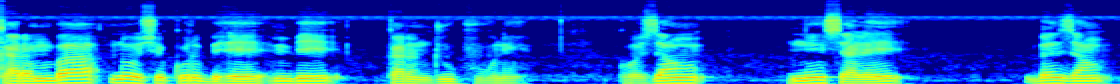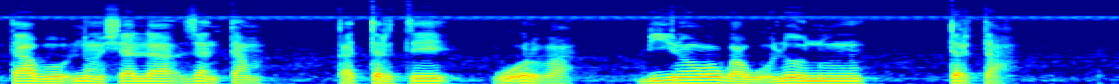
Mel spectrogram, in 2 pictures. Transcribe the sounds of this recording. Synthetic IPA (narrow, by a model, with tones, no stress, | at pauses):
ka˨ɾɨ˨mba˦no˦˨ʃɪ˦kʊ˦ɾɨ˦bɪ˨ʔɪ˨˦m̩˦bɛ˦ | ka˨ɾɨ˨mduː˦pʰuː˨nɨ˨ | ko̰˨za˦ŋ | nɨ˦nʃa˨lɨ˦ | bɨ˦nza˦ŋtaː˦bʊ˨nɨ˦˨ŋ˨ʃɛ˦lːa˦za˦˨n˨ta˨m | ka̰˨tɨ˦ɾɨ˨tɨ˦ | wʔʊ˦ʔʊ˦ɾɨ˨ba˨ | bi˦no˦wo˦ɡʷa˨wʊ˨ʔʊ˨lo˦nuː˦ | tɨ˦ɾɨ˨ta̰˨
